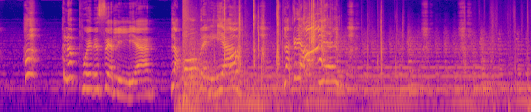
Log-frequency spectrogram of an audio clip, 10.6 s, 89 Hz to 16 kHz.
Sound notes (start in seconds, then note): 8.1 scuffling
